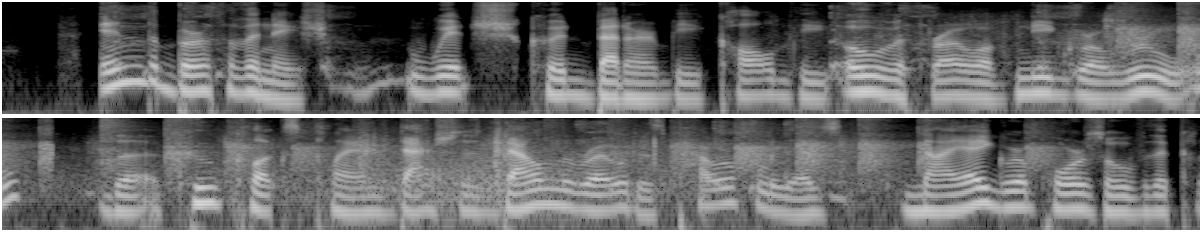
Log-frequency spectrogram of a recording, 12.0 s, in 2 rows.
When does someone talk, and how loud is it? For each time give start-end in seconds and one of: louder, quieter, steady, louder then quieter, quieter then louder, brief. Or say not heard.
0.5-11.9 steady.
